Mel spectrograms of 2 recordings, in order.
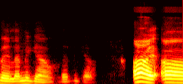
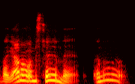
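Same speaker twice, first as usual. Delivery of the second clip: higher and much softer, bewildered; baffled; 8 semitones higher, 11 dB quieter, faster than usual. Real, not acted. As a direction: trail off in disbelief. Baffled at a commenter's logic.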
